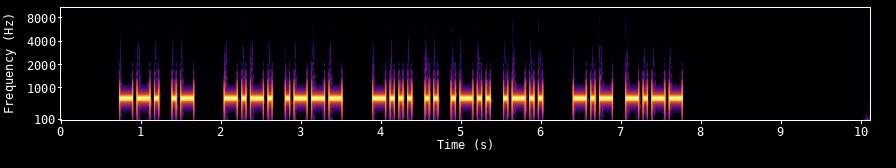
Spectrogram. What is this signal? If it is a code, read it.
Morse code, heard as a keyed tone, about 21 wpm, 700 Hz. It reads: GA CJ BILL KY
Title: K1USN SST QSO Practice - 22wpm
